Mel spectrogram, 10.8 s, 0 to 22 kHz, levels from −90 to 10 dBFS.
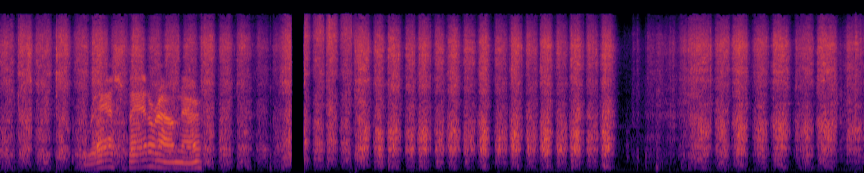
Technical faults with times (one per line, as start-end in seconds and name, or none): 3.63-3.80 playback stall
3.80-4.43 catch-up at higher speed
